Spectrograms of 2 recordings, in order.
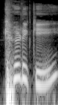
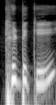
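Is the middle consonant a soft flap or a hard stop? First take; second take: flap; stop. First: The middle consonant is a soft tongue flap. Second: The middle consonant is a hard stop. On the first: The speaker calls it right. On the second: The speaker calls it wrong.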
